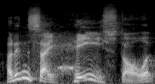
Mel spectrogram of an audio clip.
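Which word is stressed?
he. The stress is on he.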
